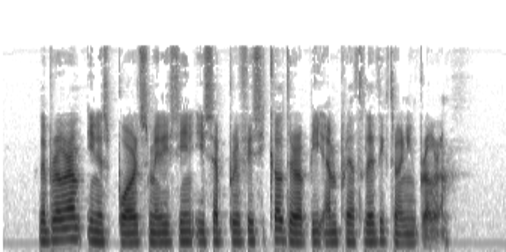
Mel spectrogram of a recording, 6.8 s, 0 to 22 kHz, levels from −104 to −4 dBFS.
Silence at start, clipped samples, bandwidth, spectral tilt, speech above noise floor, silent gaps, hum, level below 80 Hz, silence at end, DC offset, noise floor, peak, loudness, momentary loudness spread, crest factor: 0.55 s; under 0.1%; 11.5 kHz; -5.5 dB/octave; 46 dB; none; none; -62 dBFS; 0.8 s; under 0.1%; -71 dBFS; -4 dBFS; -25 LUFS; 8 LU; 22 dB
